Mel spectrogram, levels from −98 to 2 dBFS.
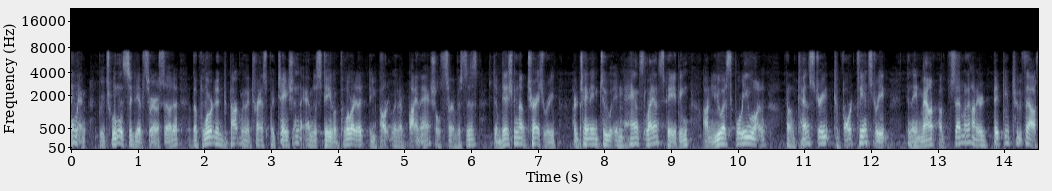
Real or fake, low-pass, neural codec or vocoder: fake; 7.2 kHz; codec, 24 kHz, 1.5 kbps, HILCodec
